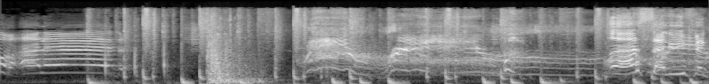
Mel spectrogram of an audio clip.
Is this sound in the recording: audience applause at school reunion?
no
